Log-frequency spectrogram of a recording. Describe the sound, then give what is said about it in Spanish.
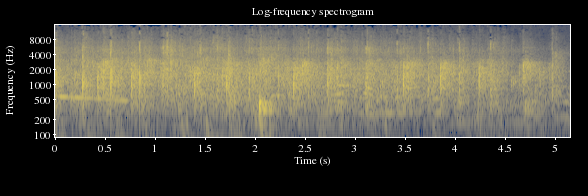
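An audience at a social-movement forum in Oaxaca applauds to welcome a speaker. Individual claps stand out within a moderately dense, steady round of clapping that keeps an even level. “Vamos a recibirla con un aplauso, compañeros, compañeras.”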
